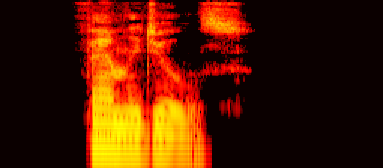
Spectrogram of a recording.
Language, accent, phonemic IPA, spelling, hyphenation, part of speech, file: English, Australia, /ˌfæ.m(ɪ.)li ˈd͡ʒuː(ə)lz/, family jewels, fam‧i‧ly jew‧els, noun, En-au-family jewels.ogg
- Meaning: 1. The testicles 2. Used other than figuratively or idiomatically: see family, jewels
